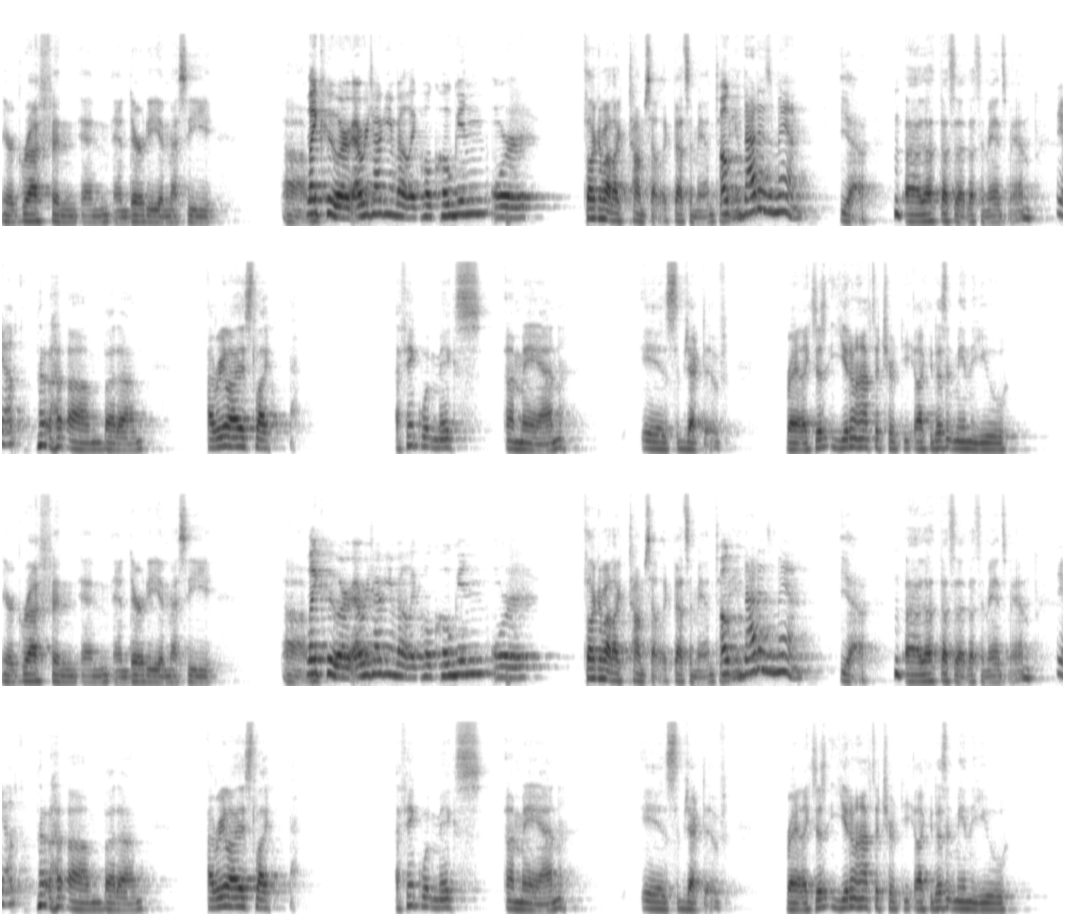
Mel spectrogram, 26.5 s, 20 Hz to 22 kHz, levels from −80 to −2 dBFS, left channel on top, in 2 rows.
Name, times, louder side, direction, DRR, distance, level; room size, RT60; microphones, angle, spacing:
voice 1, 0.0-2.7 3.5-4.0 6.3-6.4 7.3-9.3 10.5-10.9 11.3-13.0 13.7-15.1 15.8-17.0 18.2-19.3 19.5-20.3 21.3-22.3 23.1-25.9, left 1 dB, 10° left, 0.9 m, -28 dB
voice 2, 3.8-6.6 9.0-10.0 11.2-11.3 13.2-13.5, left 2 dB, 45° left, 2.0 m, -23 dB
28.5 x 27.0 x 4.8 m
head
